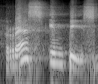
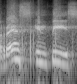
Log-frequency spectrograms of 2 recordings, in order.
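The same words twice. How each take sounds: First: Said in the usual way. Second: "Rest in peace" again, higher, louder and slow; insistent repeat. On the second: Shown as a demonstration. Priest repeating it when the crowd won't answer, louder and insistent. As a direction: push it again, more forcefully. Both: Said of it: "Uulitin ko".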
